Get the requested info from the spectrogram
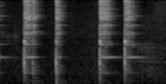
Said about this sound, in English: Can you hear that? If you hit a bowl, one of these, if you hit one of these singing bowls with something in it, it makes a thud. Look.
